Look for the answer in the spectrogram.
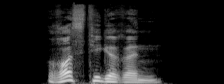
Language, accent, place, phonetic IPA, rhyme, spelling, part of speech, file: German, Germany, Berlin, [ˈʁɔstɪɡəʁən], -ɔstɪɡəʁən, rostigeren, adjective, De-rostigeren.ogg
- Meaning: inflection of rostig: 1. strong genitive masculine/neuter singular comparative degree 2. weak/mixed genitive/dative all-gender singular comparative degree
